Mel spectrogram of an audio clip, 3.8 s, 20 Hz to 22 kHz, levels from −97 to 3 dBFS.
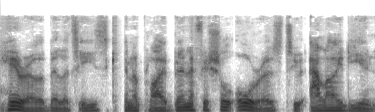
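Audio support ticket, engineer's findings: Short stall from a late packet, 1.15–1.26 s. Speech held about 82 ms, then resumes from the same point. Nothing lost, but later audio runs 82 ms late. Probable jitter-buffer underrun; receiver stretched the last frame. Spectrogram: frozen, smeared harmonics. Waveform: repeating cycles, slight dip.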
